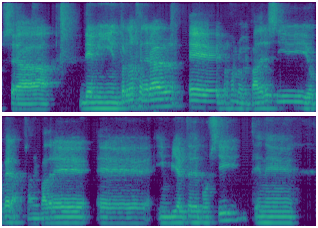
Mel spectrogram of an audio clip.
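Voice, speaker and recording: A man at medium pitch with fairly even intonation and a very slow pace. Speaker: forex and crypto trader, student. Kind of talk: casual chat.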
